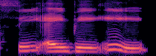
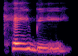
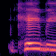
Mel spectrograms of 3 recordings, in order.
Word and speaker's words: Cabe: and the the doctor's last name was spelled C A B E so I thought oh his name is Cabe and he pronounced it KB and uh so I asked him where he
